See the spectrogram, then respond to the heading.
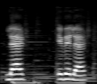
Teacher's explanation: The final vowel of the Turkish word ev, meaning house, is the front vowel e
